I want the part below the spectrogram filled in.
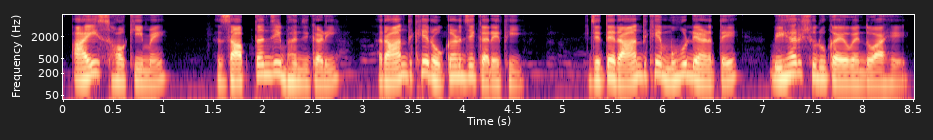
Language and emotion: Sindhi, neutral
